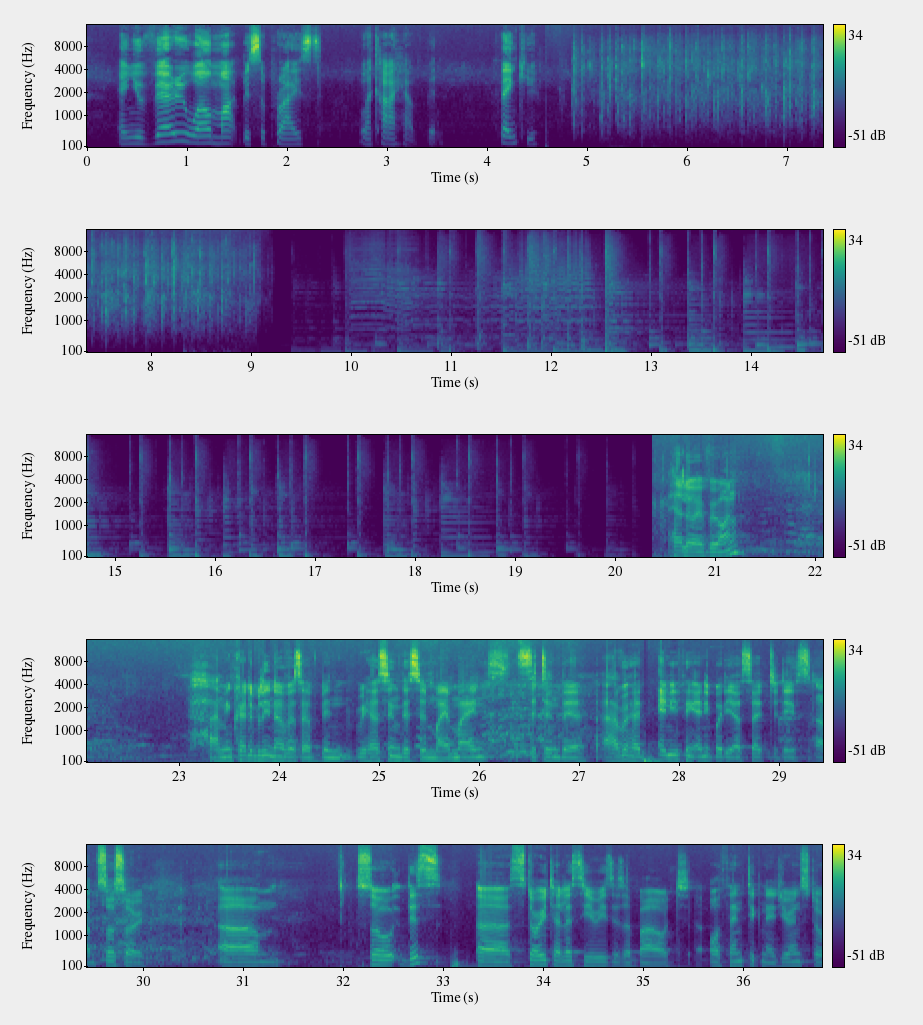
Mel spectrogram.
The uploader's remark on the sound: A story from our Truth and Consequences live show on choices, and a story from our Journeys live show.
